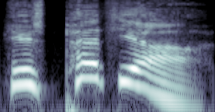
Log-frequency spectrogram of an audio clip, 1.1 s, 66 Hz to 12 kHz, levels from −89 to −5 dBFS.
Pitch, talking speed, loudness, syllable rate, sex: 200 Hz, 165 wpm, -16 LUFS, 5.2 syllables/s, male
